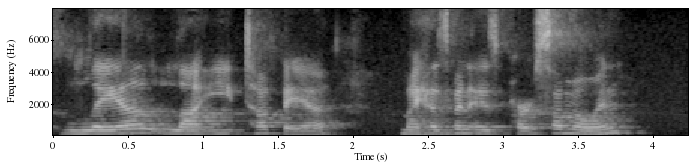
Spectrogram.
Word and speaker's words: Lealaitafea: do you say that so it's pronounced my last name is pronounced leia laii tafea my husband is part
